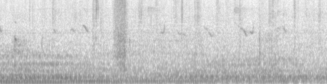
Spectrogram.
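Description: Rhode Island Red chickens cluck softly in a backyard flock, with a few faint, scattered clucks over quiet outdoor background.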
